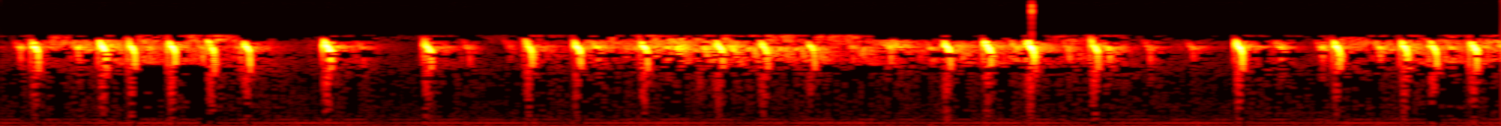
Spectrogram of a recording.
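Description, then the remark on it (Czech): A flock of common crossbills gives sharp, repeated contact calls, overlapping chips coming in quick bursts throughout, clear, with a faint low hum in the background. “Vábení je pak v takovém hejnku významným prostředkem komunikace mezi ptáky.”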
